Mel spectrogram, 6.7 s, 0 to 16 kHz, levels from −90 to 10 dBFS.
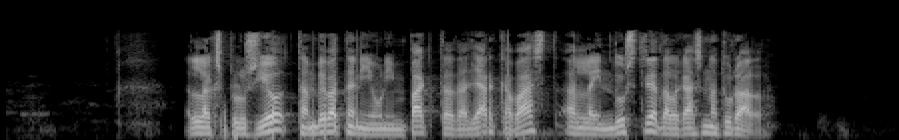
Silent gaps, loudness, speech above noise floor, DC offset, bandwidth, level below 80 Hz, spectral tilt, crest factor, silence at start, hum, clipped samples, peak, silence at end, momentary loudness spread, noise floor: none; -21 LUFS; 52 dB; under 0.1%; 8 kHz; -52 dBFS; -4 dB/octave; 22 dB; 1.4 s; none; under 0.1%; -2 dBFS; 1.05 s; 4 LU; -73 dBFS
